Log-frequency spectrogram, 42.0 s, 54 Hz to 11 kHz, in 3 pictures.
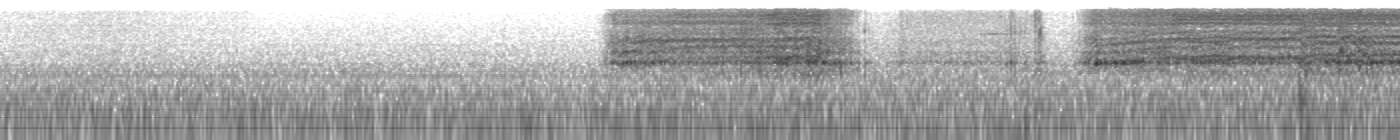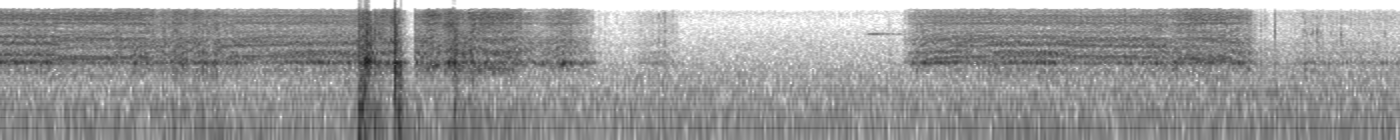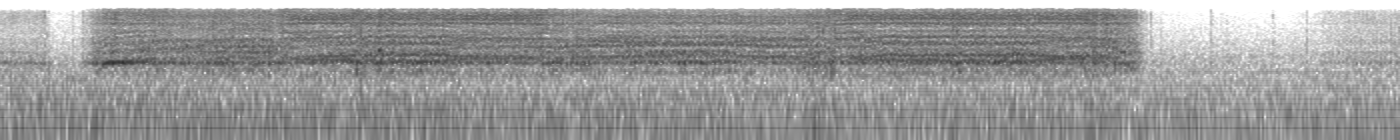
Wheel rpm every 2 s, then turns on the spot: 0, 0, 10, 130, 40, 80, 160, 160, 150, 130, 10, 60, 160, 40, 80, 160, 160, 160, 160, 100, 10.
8-10 20-22 26-28 40-42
